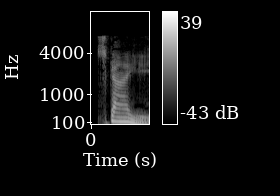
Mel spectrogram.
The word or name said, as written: skiey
